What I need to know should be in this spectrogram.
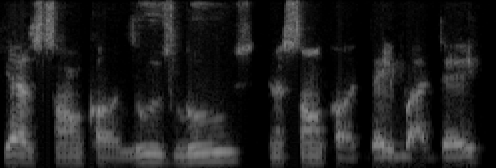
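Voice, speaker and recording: A man's voice: on the low side, moderate pace, warm tone. An American man chatting casually as a podcast guest, with loose, slangy phrasing that often repeats itself. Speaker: guest recording artist. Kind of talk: casual chat.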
